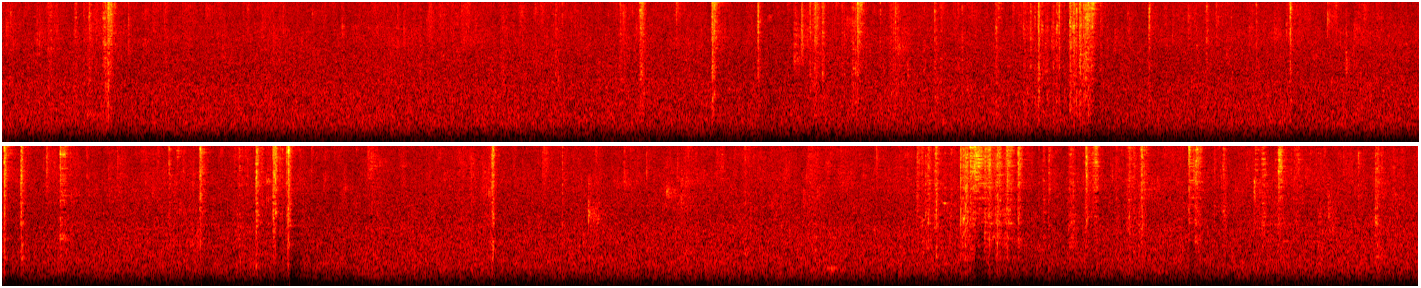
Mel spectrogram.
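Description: Thin metal panels of a Onetigris Rocuboid flat-pack stove clicking and scraping as they are slotted together by hand: scattered sharp clicks, with a quick cluster of them near the end. Under it runs a steady hiss of rain.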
